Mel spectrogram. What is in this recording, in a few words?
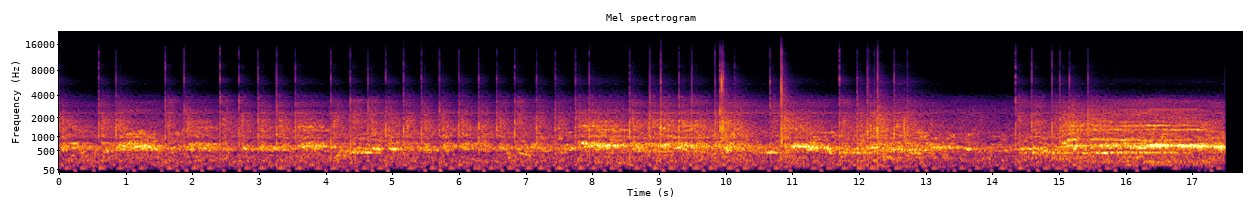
live football tv from an, commentary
